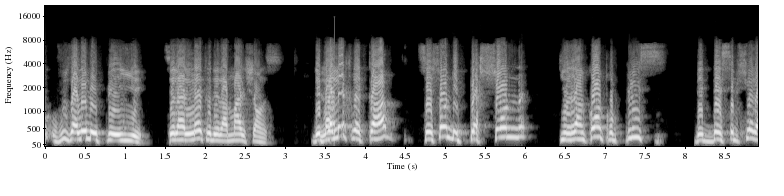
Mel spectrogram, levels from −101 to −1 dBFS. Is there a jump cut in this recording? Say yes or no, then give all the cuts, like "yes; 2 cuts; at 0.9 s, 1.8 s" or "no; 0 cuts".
yes; 1 cut; at 3.5 s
